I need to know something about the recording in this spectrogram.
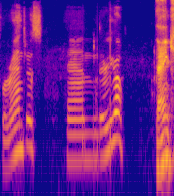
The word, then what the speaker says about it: Lerangis: Nobody else has this name in the world, but it's Peter Lerangis, Lerangis, and it's pronounced Lerangis.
